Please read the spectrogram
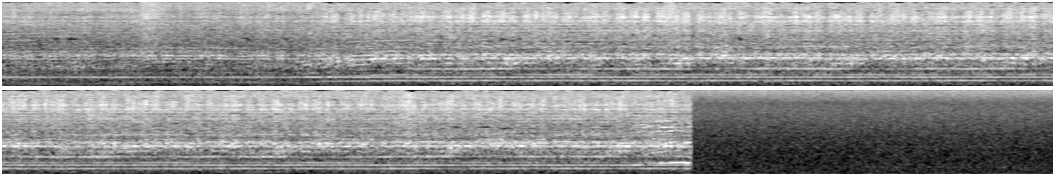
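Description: Electric stand mixer's motor running with a steady hum while its flat beater works flour into cake batter. Its pitch rises about a second and a half in as it speeds up, then the hum cuts off suddenly near the end.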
